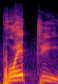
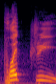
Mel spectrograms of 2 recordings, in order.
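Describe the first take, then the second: Both takes have the same delivery.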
